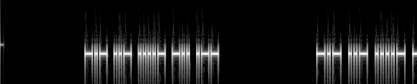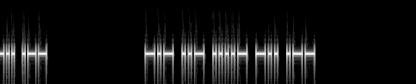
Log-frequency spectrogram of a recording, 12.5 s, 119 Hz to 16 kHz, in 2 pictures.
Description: Morse code, heard as a keyed tone, about 28 wpm, 700 Hz. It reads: KU4DW KU4DW KU4DW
